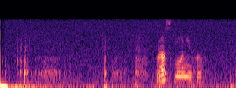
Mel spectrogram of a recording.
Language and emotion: Russian, neutral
